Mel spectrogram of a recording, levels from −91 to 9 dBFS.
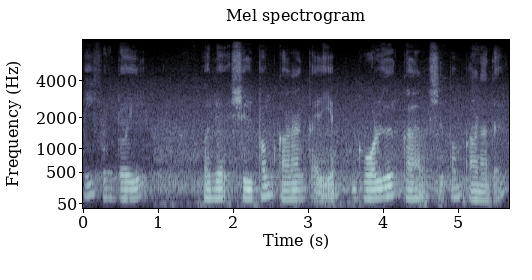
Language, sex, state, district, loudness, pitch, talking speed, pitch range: Malayalam, male, Kerala, Kollam, -20 LUFS, 115 Hz, 105 wpm, 110-130 Hz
